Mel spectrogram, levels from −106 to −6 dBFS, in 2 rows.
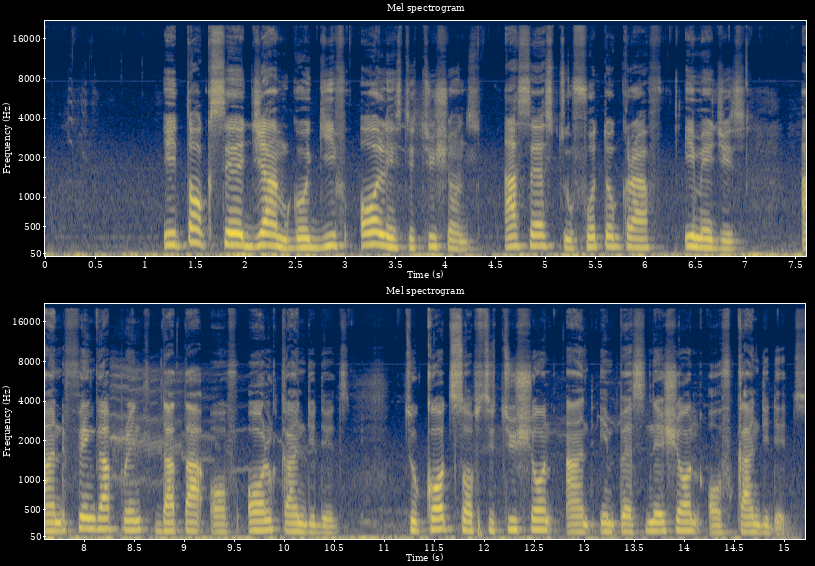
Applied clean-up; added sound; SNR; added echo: none; Gull, seagull / Fowl; 13 dB; none.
